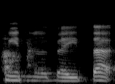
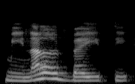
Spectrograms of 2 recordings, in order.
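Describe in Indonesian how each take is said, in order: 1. Frasanya berakhir dengan vokal a. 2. Frasanya berakhir dengan vokal i. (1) "juga salah besar" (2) "dia harus berharokat kasroh"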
